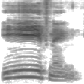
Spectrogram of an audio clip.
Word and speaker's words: evening: all three uh now in the word evening which syllable has all of the Power a e e Eve the first one evening e evening evening yes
